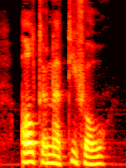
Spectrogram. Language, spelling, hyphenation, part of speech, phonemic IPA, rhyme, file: Dutch, alternativo, al‧ter‧na‧ti‧vo, noun, /ˌɑl.tər.naːˈti.voː/, -ivoː, Nl-alternativo.ogg
- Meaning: someone who participates in an alternative subculture (e.g. a hipster, emo or punk) and typically has leftist opinions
